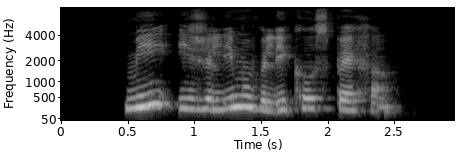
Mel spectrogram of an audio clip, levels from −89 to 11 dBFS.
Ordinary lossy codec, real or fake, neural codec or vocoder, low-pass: none; real; none; none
